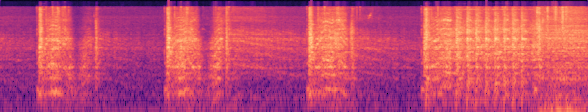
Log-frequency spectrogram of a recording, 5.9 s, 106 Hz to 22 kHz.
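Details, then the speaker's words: 2002 Chevrolet Avalanche, Vortec 5.3 V8, failed on cold start; three short cranking bursts and a longer fourth, starter spinning the engine evenly but it never catches: crank, no start. "Nope, I'm still dead. I want to try and crank it up again."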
